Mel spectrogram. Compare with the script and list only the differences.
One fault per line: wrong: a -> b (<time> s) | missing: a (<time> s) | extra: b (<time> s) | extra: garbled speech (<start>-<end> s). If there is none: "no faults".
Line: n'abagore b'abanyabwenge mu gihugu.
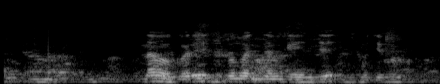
no faults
